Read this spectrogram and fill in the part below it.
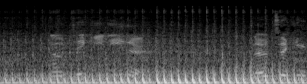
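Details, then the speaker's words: Race-built Kawasaki 450 dirt bike, freshly rebuilt engine after the old one blew up, first start: strong even thumping idle with no ticking, sounds healthy and quiet. "bomb that think sounds good huh than it did hell yeah it does it sounds really good that thing sick nice and quiet"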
